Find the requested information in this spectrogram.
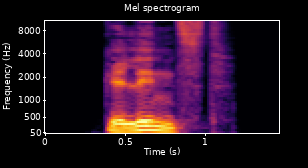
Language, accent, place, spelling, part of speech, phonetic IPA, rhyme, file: German, Germany, Berlin, gelinst, verb, [ɡəˈlɪnst], -ɪnst, De-gelinst.ogg
- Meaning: past participle of linsen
